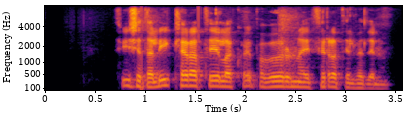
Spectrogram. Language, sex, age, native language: Icelandic, male, 30-39, Icelandic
